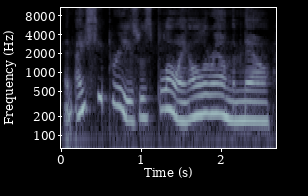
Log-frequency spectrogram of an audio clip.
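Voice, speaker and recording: An American woman narrates a children's storybook in a teacherly, expressive way. Her voice has a slightly breathy, husky edge at a middle pitch. She is animated and acts out the characters. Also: normal speed. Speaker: teacher reading a children's book aloud.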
